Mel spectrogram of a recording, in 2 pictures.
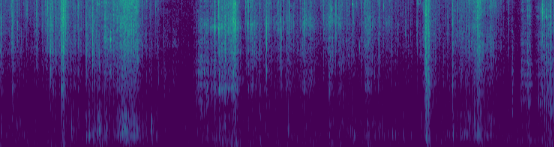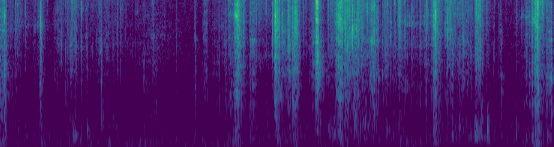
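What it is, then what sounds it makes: Soap bar being scraped. A black utility knife blade scrapes shreds off the face of a small, solid yellow soap bar held in the hand. The sound is bright, crisp, crackly scraping in short bursts and strokes, with brief quiet pauses between passes and sharper, louder scrapes toward the end.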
